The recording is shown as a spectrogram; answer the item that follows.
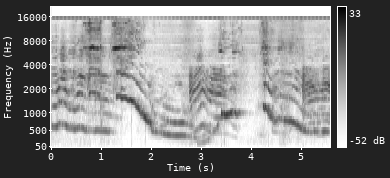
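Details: A pet dog, Louie, vocalizes while watching videos of Mishka the talking dog: harmonic yowling calls sliding downward, with bursts of higher wavering tones and a brief pause near the fourth second.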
